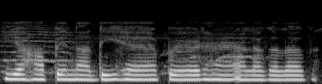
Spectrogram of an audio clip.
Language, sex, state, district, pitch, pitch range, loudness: Hindi, female, Madhya Pradesh, Umaria, 220 Hz, 215-230 Hz, -14 LUFS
